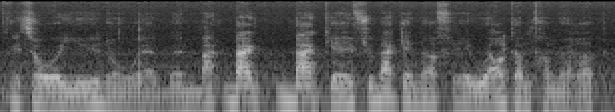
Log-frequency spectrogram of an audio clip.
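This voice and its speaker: A man with a French Canadian accent talks through his game project in a loose, rambling vlog, breaking off and restarting his sentences. His voice is mellow and unforced. A faint hum of background noise sits under the recording. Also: mid-range voice, steady tone, moderate pace. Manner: rambling and self-interrupting, with frequent restarts. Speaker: indie game developer. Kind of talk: rambling casual monologue.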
